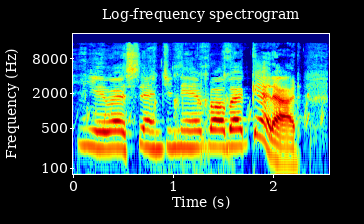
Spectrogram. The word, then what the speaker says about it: Goddard: engineer Robert Goddard, I don't know how to say his last name. – Goddard. G-O-D-D-A-R-D.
